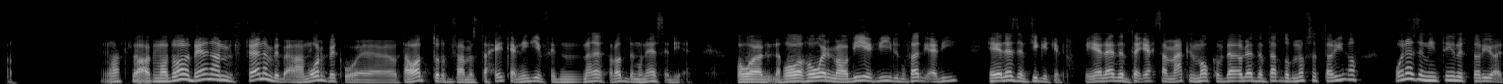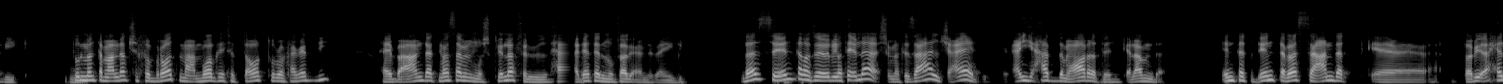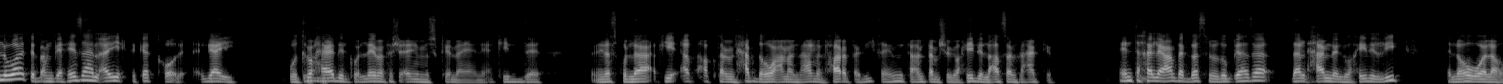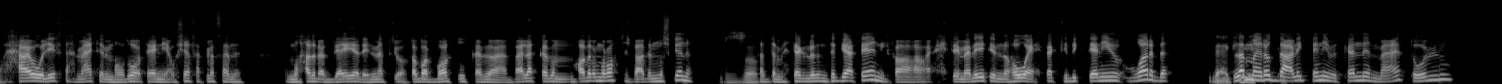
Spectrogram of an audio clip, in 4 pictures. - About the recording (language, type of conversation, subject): Arabic, advice, إزاي أتعامل مع القلق الاجتماعي وأرجّع ثقتي في نفسي بعد موقف مُحرِج قدّام الناس؟
- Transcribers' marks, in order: tapping; unintelligible speech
